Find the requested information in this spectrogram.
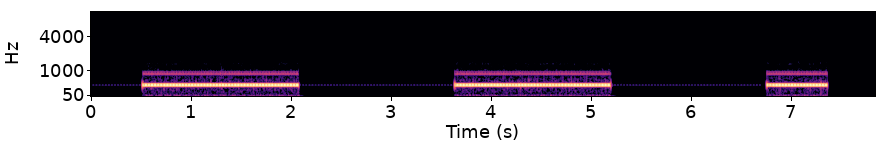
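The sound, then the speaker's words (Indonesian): A telephone line rings while a call is placed to a mother. Three loud, even electronic tone bursts sound at a steady rhythm, the last one cut short, with a faint continuous tone between them. “Coba hubungin ke ibu dulu aja kali ya.”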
